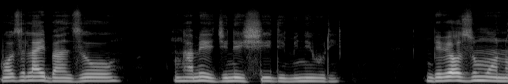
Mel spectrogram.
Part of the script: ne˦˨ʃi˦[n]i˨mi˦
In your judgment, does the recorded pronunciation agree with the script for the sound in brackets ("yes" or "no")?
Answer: no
